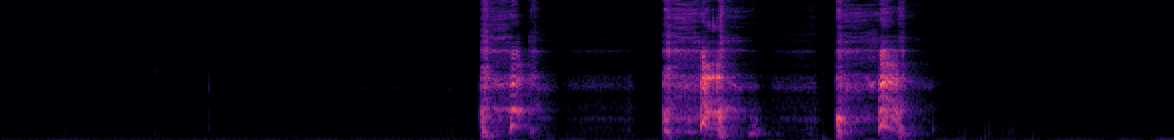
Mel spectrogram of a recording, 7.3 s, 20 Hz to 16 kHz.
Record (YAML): three_cough_length: 7.3 s
three_cough_amplitude: 14281
three_cough_signal_mean_std_ratio: 0.24
survey_phase: alpha (2021-03-01 to 2021-08-12)
age: 65+
gender: Female
wearing_mask: 'No'
symptom_none: true
smoker_status: Never smoked
respiratory_condition_asthma: false
respiratory_condition_other: false
recruitment_source: REACT
submission_delay: 2 days
covid_test_result: Negative
covid_test_method: RT-qPCR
